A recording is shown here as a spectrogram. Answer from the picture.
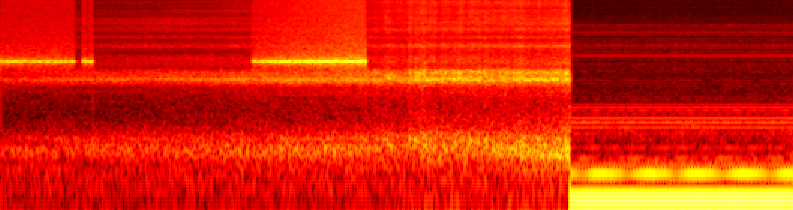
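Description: Sound-design static: two loud bursts of hiss, each carrying a steady high whistle, over a quieter crackling haze. About seven and a half seconds in it cuts off suddenly and a low steady electrical hum takes over.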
